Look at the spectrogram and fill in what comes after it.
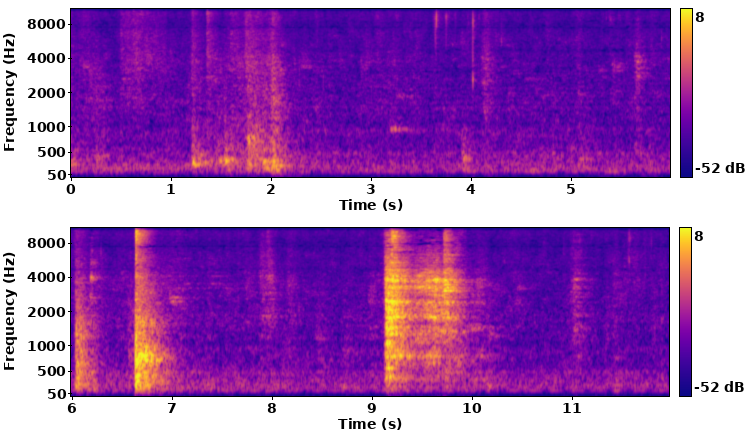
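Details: Dishes and cutlery clatter in a small indoor room, with a few knocks and rustles and no clear animal voice.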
